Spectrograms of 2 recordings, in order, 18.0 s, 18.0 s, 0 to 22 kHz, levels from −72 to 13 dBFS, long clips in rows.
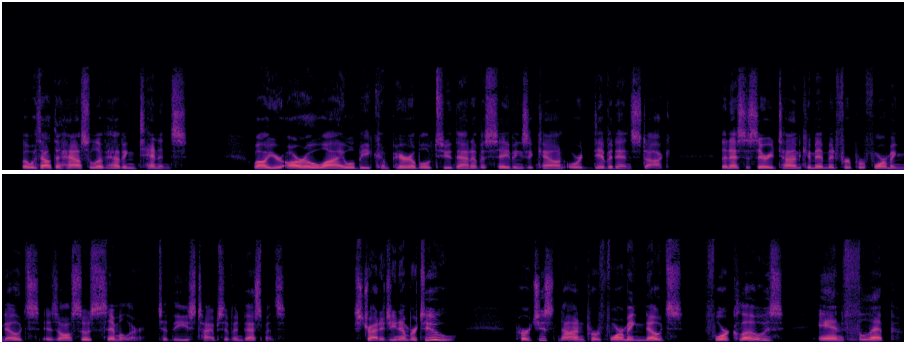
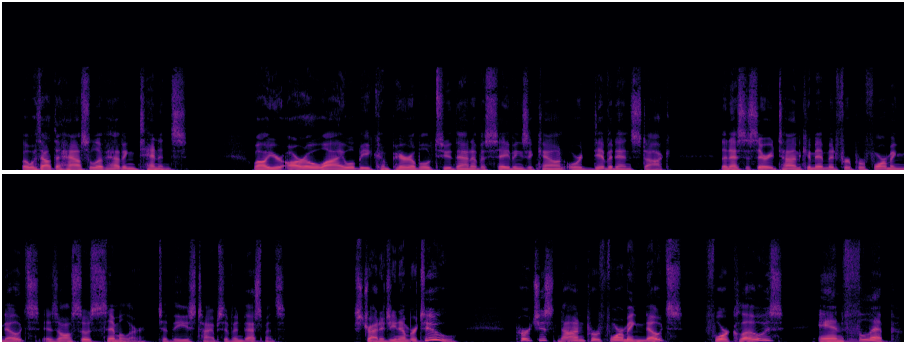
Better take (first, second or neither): second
